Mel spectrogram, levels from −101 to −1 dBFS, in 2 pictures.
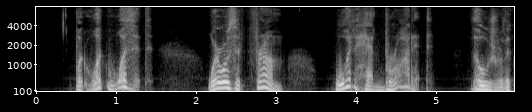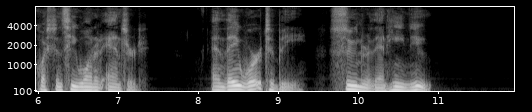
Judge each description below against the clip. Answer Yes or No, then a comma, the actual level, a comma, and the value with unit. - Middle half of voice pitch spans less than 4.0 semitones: No, average, 4.7 semitones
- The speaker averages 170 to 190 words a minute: No, average, 140 wpm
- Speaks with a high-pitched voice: No, low, 125 Hz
